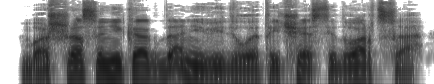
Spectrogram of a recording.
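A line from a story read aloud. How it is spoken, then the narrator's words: Plain. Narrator (Russian): спросил Кай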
